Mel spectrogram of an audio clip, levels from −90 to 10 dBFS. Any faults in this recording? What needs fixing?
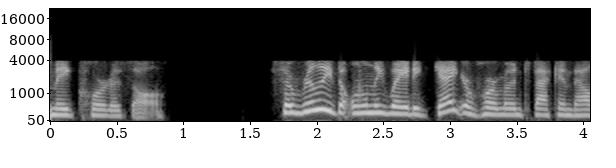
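No faults heard, so nothing needs fixing.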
